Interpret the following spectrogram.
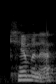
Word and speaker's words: Kamenetz: Our guest, I'm going to go right ahead and bring her on, is Anya Kamenetz. I hope I pronounced your last name correctly, Anya.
